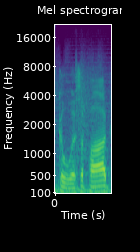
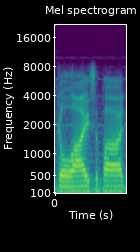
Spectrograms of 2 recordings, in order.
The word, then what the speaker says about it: Galisopod: like because um also it does bother me whenever somebody pronounces his name as Galissopod because that's not how Isopod's said. So when somebody says Galissopod, it kind of bothers me a little bit. I'm like no. Like Goliath, Galisopod, you know, I've seen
